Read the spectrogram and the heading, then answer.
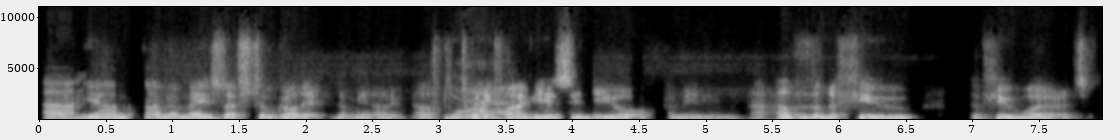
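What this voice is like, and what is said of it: English accent. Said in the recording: “Love the English accent. Love the English accent.”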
